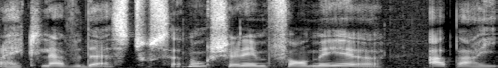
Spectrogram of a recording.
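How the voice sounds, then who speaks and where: A woman speaks at medium pitch. Hers is an unremarkable speaking voice. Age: young. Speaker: film director. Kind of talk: interview.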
